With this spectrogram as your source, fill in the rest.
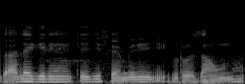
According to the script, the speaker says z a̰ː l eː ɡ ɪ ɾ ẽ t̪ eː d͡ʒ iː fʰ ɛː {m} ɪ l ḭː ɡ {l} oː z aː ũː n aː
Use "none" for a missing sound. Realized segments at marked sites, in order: m, ɾ

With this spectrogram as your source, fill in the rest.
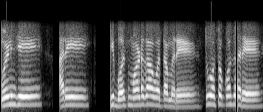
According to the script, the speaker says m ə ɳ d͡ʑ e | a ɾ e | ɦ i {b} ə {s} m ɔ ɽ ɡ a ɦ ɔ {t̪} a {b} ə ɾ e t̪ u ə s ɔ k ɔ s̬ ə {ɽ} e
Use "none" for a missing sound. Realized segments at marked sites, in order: b, s, t̪, m, ɾ

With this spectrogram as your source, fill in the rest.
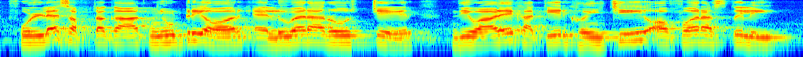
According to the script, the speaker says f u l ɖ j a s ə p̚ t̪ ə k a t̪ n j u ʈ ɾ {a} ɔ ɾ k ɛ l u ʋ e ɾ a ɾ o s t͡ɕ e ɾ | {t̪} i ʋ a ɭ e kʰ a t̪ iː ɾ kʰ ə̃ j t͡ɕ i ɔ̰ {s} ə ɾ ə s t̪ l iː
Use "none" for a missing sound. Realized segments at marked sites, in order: i, d̪, f

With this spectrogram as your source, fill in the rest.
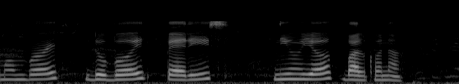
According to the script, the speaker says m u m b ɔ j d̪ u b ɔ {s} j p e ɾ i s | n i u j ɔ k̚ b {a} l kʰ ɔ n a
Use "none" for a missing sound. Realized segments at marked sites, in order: none, a

